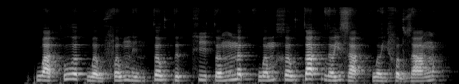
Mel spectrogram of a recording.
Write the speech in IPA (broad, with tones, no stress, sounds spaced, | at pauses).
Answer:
k w a˨˩ t̚ ʔ u˧ ə̯ k w ə˧˩ w f ə˨˦ w n i̤˨˩ m t̪ ə˧ w t̪ ɨ˨˩ k̚ x i˧ t̪ əː˨˦ ŋ n ə˦˥ t̚ h w ə˨˦ m x ə˧ w t̪ a˦˥ k̚ z ə˨˦ j z a˨˩ k̚ h w ə̤˨˩ j f ə̰˧˨ w z a˨˦ ŋ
